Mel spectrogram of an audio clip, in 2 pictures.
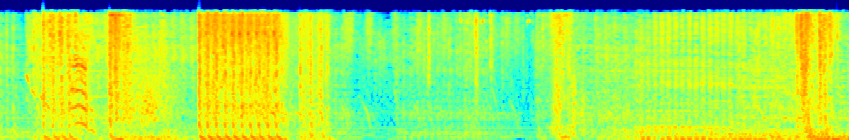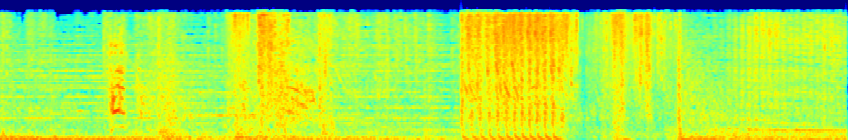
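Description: Bursts of gunfire, crashes and explosive booms from a Batman Telltale game fight, loud and repeated across the scene, with voices talking between volleys.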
